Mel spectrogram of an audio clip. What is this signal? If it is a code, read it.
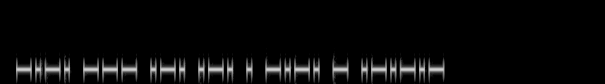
Morse code, heard as a keyed tone, about 25 wpm, 700 Hz. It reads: CORRECT.
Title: Sentences from Top 1000 Words - Review Part 2 - 25wpm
